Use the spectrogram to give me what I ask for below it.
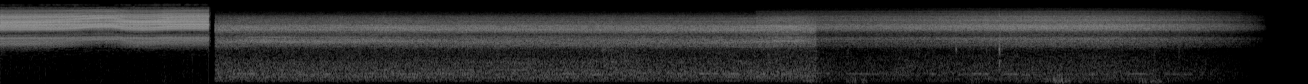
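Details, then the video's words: Singing cicada producing a continuous shrill buzz, loudest and harshest in the opening seconds, then settling into a steady high drone that swells slightly before ending abruptly. "Cigarra .Datos y Características y sonido"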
